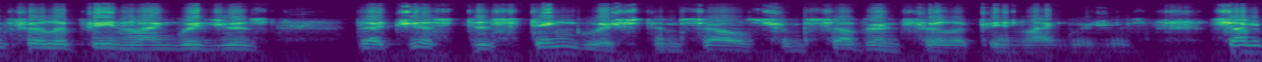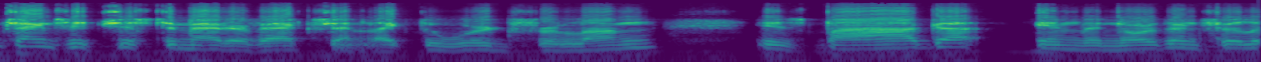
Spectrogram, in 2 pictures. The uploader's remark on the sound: on the phone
